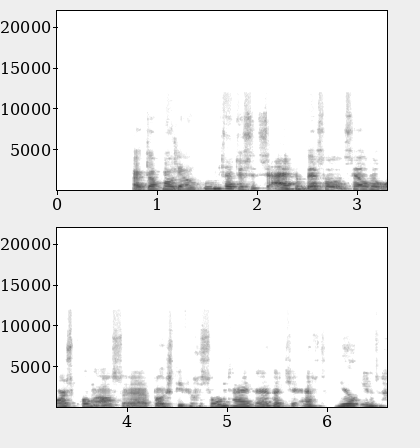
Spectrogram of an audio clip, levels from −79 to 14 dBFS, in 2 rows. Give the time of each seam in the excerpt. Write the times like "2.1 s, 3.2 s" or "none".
none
